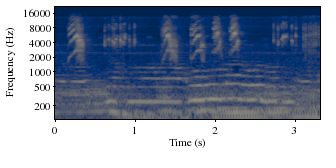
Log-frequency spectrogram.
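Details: Long-tailed shrike, a kept bird cared for by a beginner keeper, giving its ngriwik chattering: loud, rapid, scratchy high twitters in short bursts, with a steady droning musical tone underneath.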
